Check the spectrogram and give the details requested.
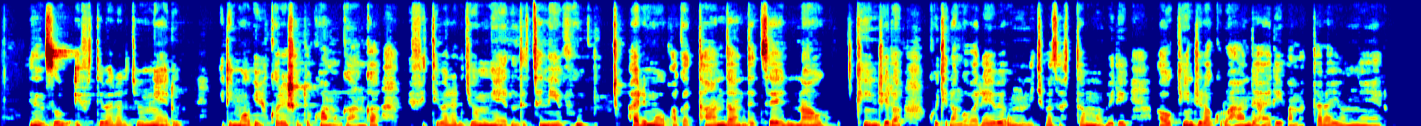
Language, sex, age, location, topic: Kinyarwanda, female, 18-24, Huye, health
